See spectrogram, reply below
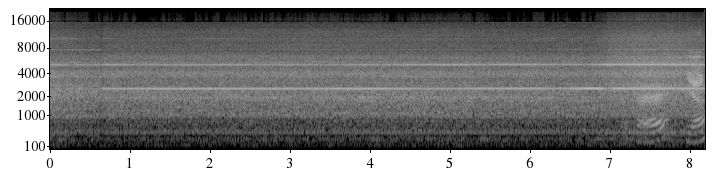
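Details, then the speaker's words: Smoke evacuator running while a loop device melts and debulks a large seborrheic keratosis on the side of a 58-year-old woman's head: steady rushing suction hiss with a faint whistle throughout. "just a little bit too processed vacuum sometimes gets a little smoky okay okay right yeah"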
